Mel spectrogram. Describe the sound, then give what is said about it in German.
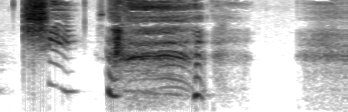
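A person imitates a sneeze out loud: a breathy, rising intake followed by a sharp voiced burst, then a brief trailing breath. It is deliberately performed, not a real sneeze. “Soll ich mal ein Fake niesen vormachen, damit ihr es alle von mir hört?”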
